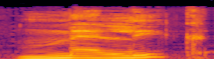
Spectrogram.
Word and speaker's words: Mahleek: Mahleek, am I saying it right now?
